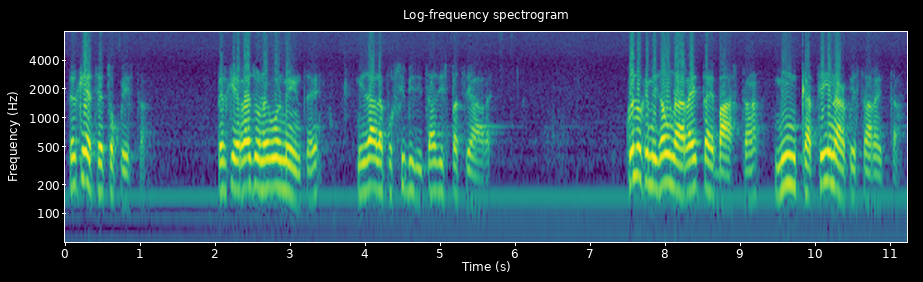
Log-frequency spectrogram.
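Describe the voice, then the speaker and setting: High-voiced male caller over the phone. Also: normal speed, long pauses. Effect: heard over the phone line. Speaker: radio call-in caller. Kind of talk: casual opinion on air. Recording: muffled phone-line audio.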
